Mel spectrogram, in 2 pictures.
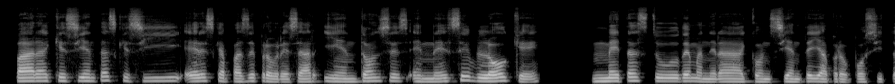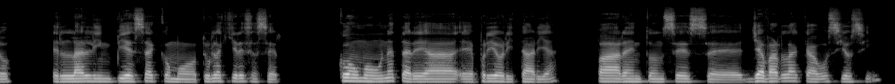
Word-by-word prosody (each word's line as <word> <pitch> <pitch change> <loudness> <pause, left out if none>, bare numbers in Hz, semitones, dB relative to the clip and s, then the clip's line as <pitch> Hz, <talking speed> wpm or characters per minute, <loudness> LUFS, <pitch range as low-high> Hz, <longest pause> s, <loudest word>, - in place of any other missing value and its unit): para 155 +1 +4
que 165 +1 -2
sientas 165 +3 -1
que 165 - -6
sí 155 +1 -3
eres 160 +2 +1
capaz 140 -3 -1
de 155 0 -1
progresar 130 -1 0
y 150 -2 -1
entonces, 155 +4 -1
en 135 -1 -1
ese 150 +7 0
bloque, 145 -4 +2 0.5
metas 150 +4 +1
tú, 150 -2 +2
de 155 +1 +2
manera 130 -2 0
consciente 130 +1 0
y 140 - +2
a 125 -2 +2
propósito, 125 +1 -4 0.4
eh, 135 - -1
la 135 +1 +5
limpieza 140 +1 +1
como 125 -5 -2
tú 140 +2 -3
la 145 0 +2
quieres 145 0 -2
hacer, 125 -3 -4 0.6
como 150 -3 +4
una 150 +3 0
tarea, 130 -3 +2
eh, 125 0 -2
prioritaria, 130 -1 -1 0.4
para 135 -1 +3
entonces, 130 0 -2
eh, 110 -2 -2
llevarla 145 +1 +3
a - - -4
cabo, 130 -2 -2
¿sí 135 0 -4
o 130 - -2
sí? 135 +10 -10
140 Hz, 145 wpm, -23 LUFS, 130-150 Hz, 0.6 s, la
